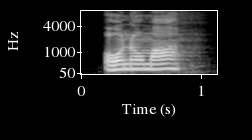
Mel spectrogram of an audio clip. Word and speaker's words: onoma: I find it interesting that the word for name in Greek is onoma, although my concordance said it's pronounced anoma, but it's O-N-O-M-A, onoma.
